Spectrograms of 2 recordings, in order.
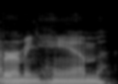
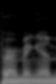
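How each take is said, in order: First: The name is said with an American pronunciation. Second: The name is said with a British pronunciation. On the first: This is how people in the States say it. "we say it" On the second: This is how people in England say it. "They might say it like Birmingham"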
